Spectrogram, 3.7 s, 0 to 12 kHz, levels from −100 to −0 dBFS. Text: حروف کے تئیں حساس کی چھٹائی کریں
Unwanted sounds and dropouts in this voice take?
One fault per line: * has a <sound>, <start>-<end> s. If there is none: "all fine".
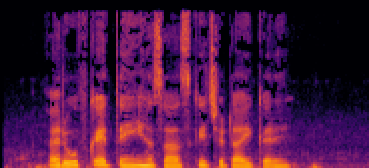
all fine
